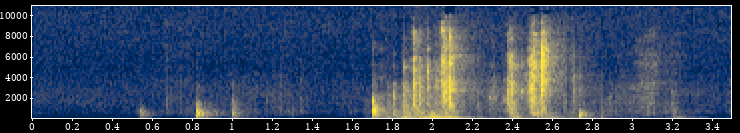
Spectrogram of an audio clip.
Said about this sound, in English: Just open the door and walk right in. I'm right behind you, see?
